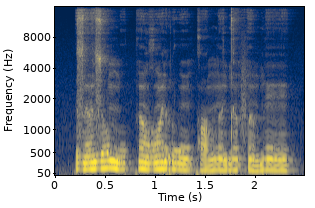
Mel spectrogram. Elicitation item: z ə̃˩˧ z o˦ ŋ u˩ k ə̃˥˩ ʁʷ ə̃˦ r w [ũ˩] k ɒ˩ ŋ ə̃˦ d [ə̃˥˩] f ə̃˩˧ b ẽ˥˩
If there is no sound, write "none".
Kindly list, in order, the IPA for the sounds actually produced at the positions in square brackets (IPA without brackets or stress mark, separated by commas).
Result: ũ˩, ə̃˦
